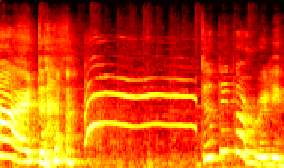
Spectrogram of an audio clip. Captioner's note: dolphin noises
